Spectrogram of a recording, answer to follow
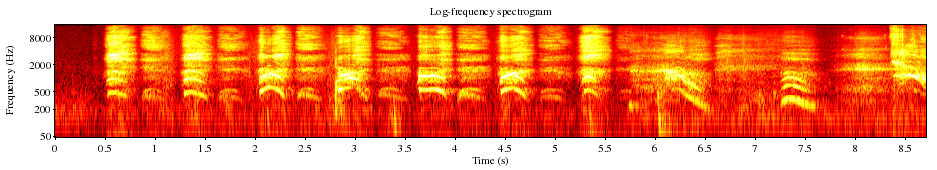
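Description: A woman's cries of pleasure: quick rhythmic gasping cries about two a second, each rising and falling in pitch, then two longer cries that slide down in pitch near the end.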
